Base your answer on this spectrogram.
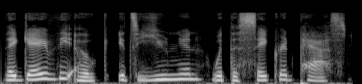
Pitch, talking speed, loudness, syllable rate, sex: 210 Hz, 165 wpm, -18 LUFS, 3.7 syllables/s, female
